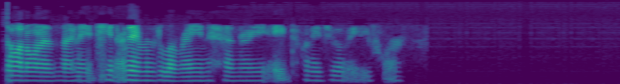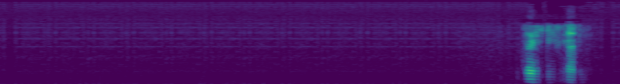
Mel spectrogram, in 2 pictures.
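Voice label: Simulcast police department, scanner audio; Mesa Simulcast; MESA PD 2 Centrl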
